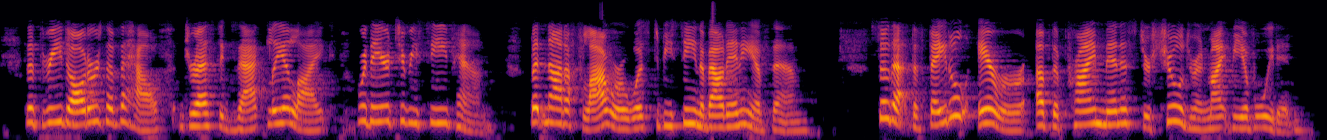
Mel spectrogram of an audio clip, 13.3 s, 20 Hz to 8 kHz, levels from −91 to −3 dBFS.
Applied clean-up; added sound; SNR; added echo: none; none; none; none.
